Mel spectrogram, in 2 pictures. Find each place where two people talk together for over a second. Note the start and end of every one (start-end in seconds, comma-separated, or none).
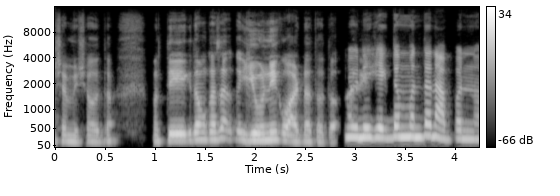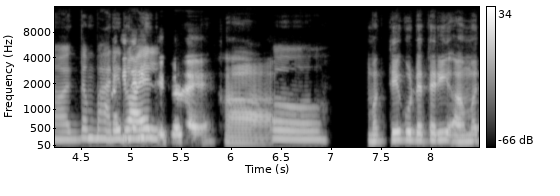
none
